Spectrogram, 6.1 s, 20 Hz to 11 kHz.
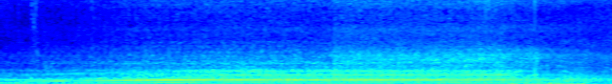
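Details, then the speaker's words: Pentair 3 hp variable-speed pool pump with a cartridge filter, switched on to quick clean. Smooth motor whine rises in pitch as it ramps up, then holds an even tone; the pump is running normally. "In this case, we've got a Pentair 3-horse variable speed, and we're going to just turn it on and then hit quick clean."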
